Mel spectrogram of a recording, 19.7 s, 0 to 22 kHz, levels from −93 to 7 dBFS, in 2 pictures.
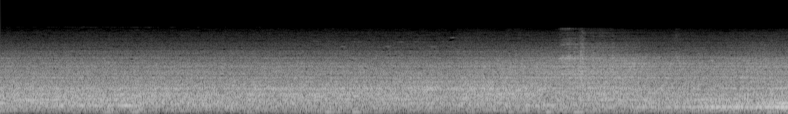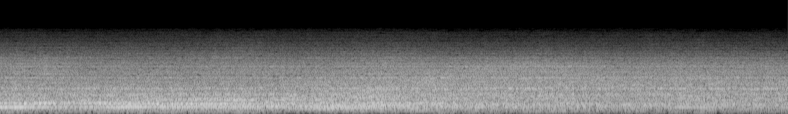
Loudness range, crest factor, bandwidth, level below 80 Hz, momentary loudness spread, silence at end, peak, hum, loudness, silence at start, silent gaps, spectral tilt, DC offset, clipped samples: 5 LU; 16 dB; 7.6 kHz; -42 dBFS; 6 LU; 0 s; -2 dBFS; none; -18 LUFS; 0 s; none; -8 dB/octave; under 0.1%; under 0.1%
